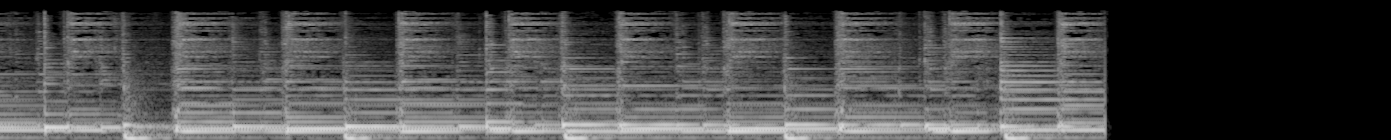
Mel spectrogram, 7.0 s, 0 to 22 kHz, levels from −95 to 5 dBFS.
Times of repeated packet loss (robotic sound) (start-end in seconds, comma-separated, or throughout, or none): none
